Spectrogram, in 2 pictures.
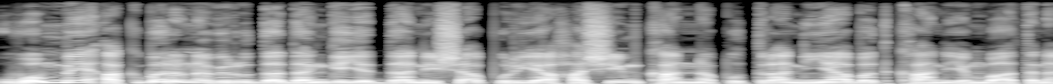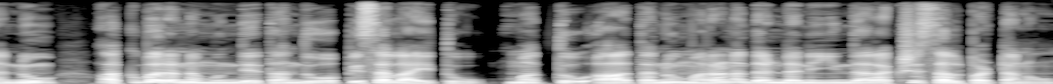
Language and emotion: Kannada, neutral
